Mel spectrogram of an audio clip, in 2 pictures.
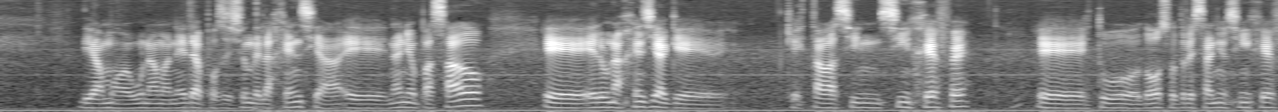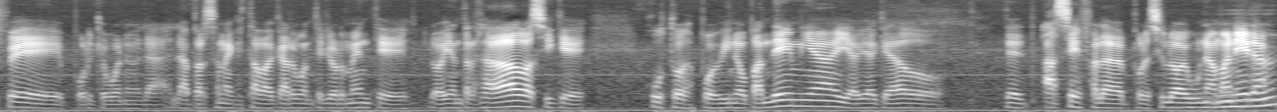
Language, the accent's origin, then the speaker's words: Spanish; Corral de Bustos, Córdoba, Argentina; Claro, yo soy oriundo de Corral de Bustos.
